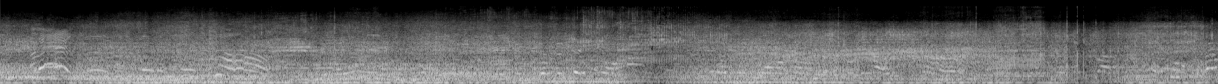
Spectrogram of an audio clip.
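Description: A crowd of spectators chatters close by.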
